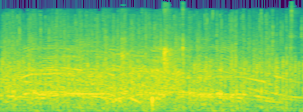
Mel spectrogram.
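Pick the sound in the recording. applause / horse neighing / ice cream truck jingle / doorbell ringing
applause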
